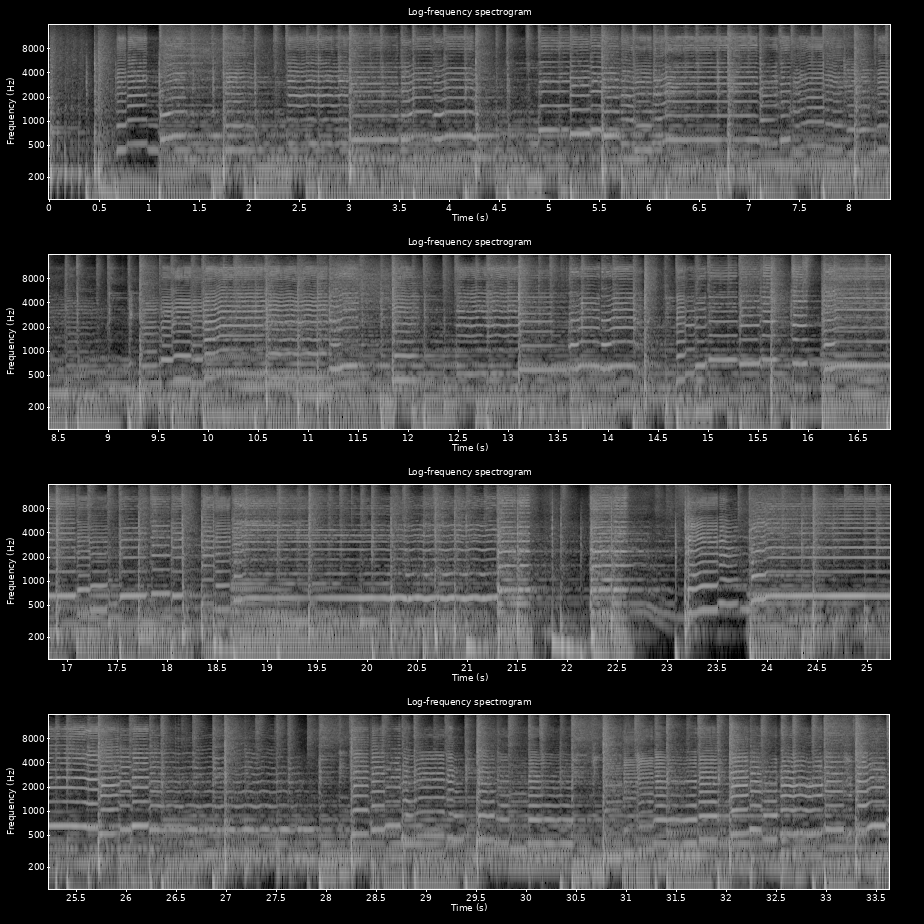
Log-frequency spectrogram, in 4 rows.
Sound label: funky jazz fusion for podcast saxophone 95bpm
